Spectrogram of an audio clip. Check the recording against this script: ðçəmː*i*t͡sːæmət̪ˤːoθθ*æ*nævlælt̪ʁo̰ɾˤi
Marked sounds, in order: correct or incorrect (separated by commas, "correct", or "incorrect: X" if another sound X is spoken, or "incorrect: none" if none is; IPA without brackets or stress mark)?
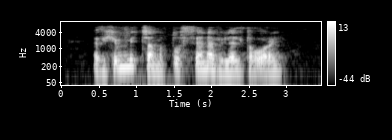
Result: correct, correct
